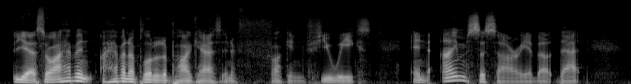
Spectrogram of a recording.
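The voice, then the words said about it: Sick-sounding voice. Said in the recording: “if you can't tell from my voice, I'm a little sick.”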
